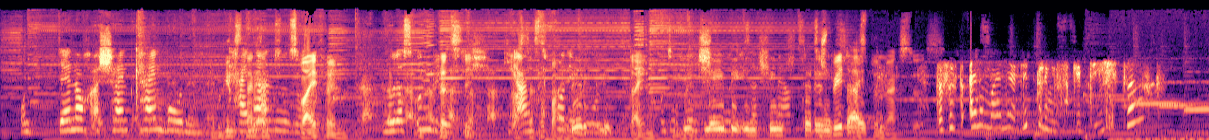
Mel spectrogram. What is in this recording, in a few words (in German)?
radiopoesie aufforderungs jingle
